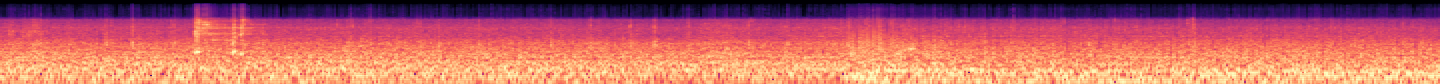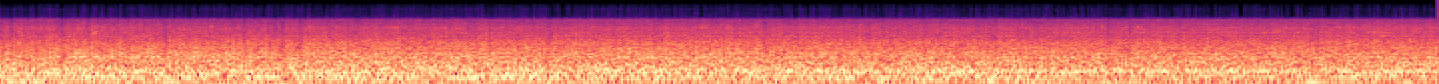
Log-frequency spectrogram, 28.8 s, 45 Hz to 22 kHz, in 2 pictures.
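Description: Cabin noise of a Boeing 767-300 on its landing roll: a loud, steady, deep rumble of engines and rolling gear. A sharp knock comes about two seconds in, and the rumble grows a little louder about nine seconds in.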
